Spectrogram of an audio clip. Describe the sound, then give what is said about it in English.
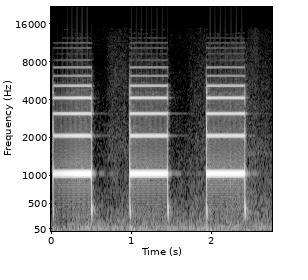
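An alarm clock on a bedside cabinet beeps three times in an even rhythm, each beep a bright, steady half-second tone separated by short gaps. “The woman reaches out to a bedside cabinet and switches off the alarm.”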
